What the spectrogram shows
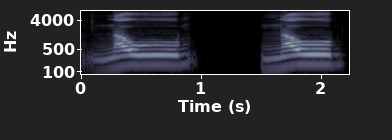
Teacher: کے زبر کے بعد جو واو آ رہا ہے، واو ساکین، جیسے آپ نون پڑھ لیں اس کے فوراً بعد جب واو کی پڑھنے کی باری آئے آپ ہونٹوں کو گول کر لیں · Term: معروف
